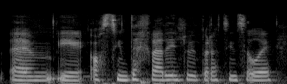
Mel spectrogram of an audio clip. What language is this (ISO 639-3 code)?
cym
